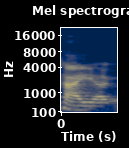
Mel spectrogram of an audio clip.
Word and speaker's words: Ti Young: It's pronounced tay young, but ti.you.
